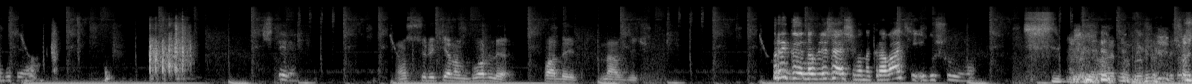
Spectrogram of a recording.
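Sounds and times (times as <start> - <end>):
speech: 0.0 - 1.3, 2.8 - 3.2, 3.9 - 6.6, 7.8 - 11.9
die rattling onto a table during a tabletop role-playing game: 1.5 - 2.0
laughter: 10.5 - 11.9.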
